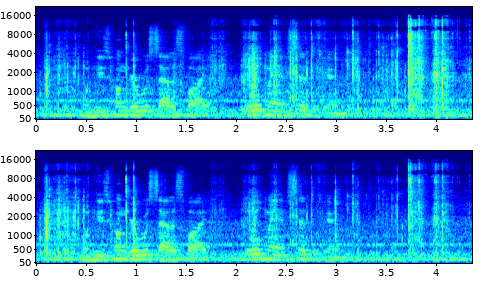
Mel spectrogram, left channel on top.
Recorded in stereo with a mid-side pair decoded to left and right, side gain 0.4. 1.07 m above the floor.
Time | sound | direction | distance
0.4 | a man speaking | 30° right | 4 m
